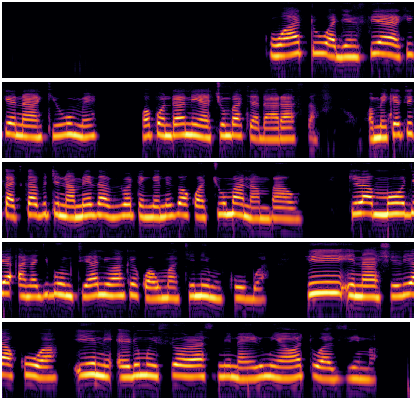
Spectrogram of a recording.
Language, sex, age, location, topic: Swahili, female, 25-35, Dar es Salaam, education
